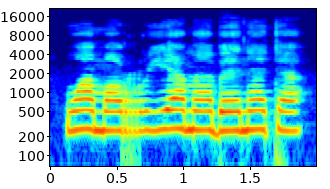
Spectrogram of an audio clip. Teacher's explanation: حرف البا پہ جزم ہے تو یہاں با کا حکم ہے قلقلہ، ہم یہ حرف کو ہلاتے ہوئے یہ کلمہ کو پڑھیں گے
